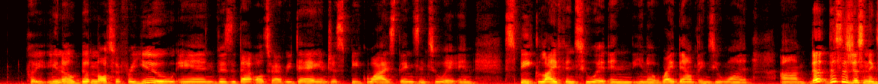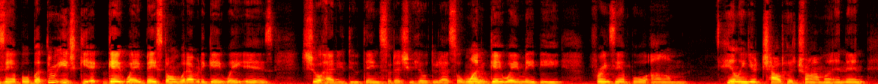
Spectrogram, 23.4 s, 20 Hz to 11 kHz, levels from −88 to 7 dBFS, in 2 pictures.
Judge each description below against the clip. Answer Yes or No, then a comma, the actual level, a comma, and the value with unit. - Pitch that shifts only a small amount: Yes, narrow, 1.9 semitones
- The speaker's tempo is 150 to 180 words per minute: No, average, 195 wpm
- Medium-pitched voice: Yes, medium, 170 Hz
